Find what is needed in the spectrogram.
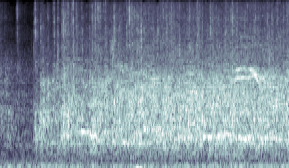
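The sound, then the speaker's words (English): Loud, sustained applause from a large debate audience, a dense wash of clapping that swells in quickly and holds steady throughout, with a faint murmur of crowd voices underneath. “This guy, like, he runs on applause, Cruz.”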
